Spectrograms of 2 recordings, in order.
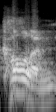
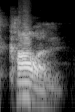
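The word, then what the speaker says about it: Colan: not gonna call you Colin Colin it's not colon It's Colin it's spelled c o l a n it's pronounce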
